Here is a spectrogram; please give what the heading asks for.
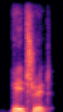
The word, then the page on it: hatred: Indian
